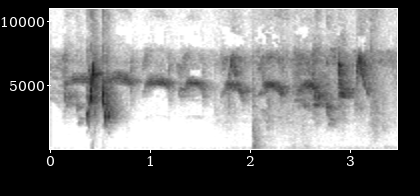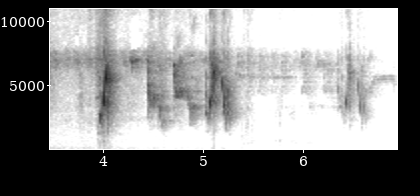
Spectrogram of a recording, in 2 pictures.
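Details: Bar-winged prinia singing, meant to draw other prinias into song: a run of thin, high, twittering notes with sharp clicks, ending in a brief pause and a faint final chip.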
